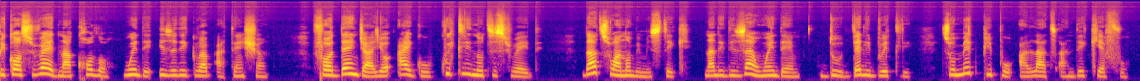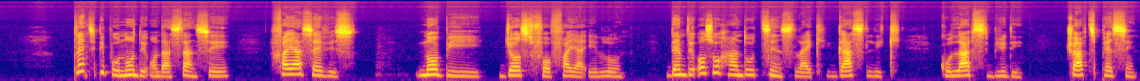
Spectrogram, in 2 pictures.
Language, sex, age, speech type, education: Nigerian Pidgin, female, 30-45, spontaneous, tertiary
